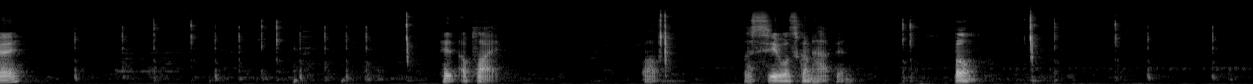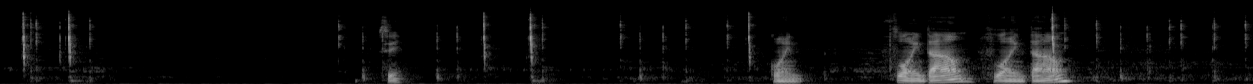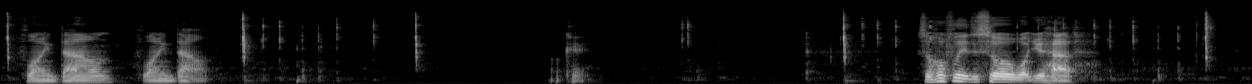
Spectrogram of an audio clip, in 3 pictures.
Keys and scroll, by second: 6.5 q.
